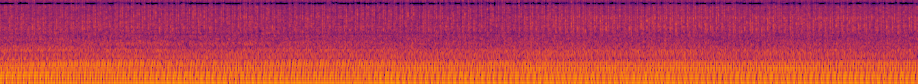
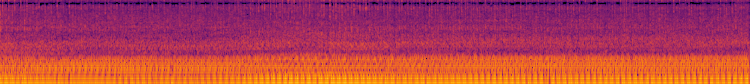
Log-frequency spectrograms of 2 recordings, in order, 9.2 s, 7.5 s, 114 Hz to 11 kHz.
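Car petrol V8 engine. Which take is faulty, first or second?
first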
